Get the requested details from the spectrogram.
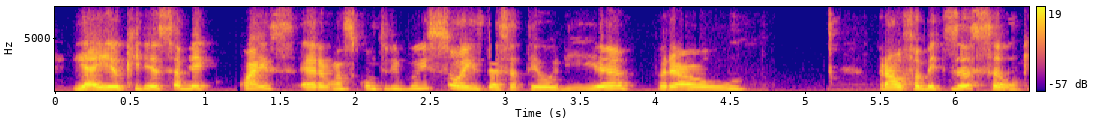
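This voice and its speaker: The woman's voice is high in pitch and moves at a moderate pace. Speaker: pedagogy student. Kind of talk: thesis defense presentation. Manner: halting.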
